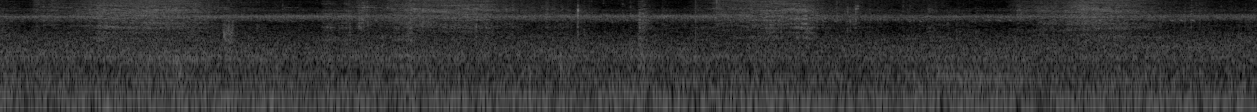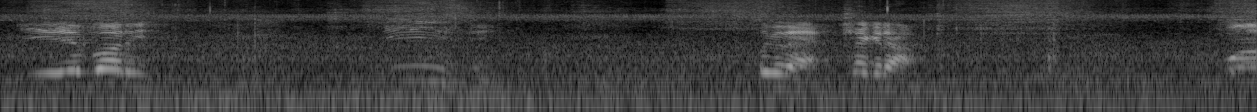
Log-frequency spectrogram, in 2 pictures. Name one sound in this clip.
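Leafy branches scrape and rustle along a paved surface.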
